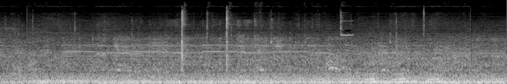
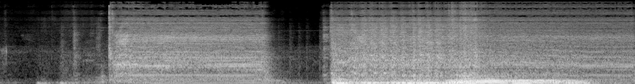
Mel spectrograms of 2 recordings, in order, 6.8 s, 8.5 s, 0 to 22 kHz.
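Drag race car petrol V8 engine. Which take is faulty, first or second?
first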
